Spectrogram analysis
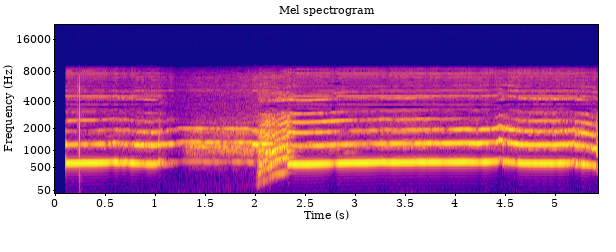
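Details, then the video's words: Shetland Sheepdog named Miko howling along to a recording of his own howl; sustained, steady tonal howls with rich harmonics, a brief wavering break near the two-second mark, then a long level howl that rises slightly before the end. "Shetland Sheepdog Howl"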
